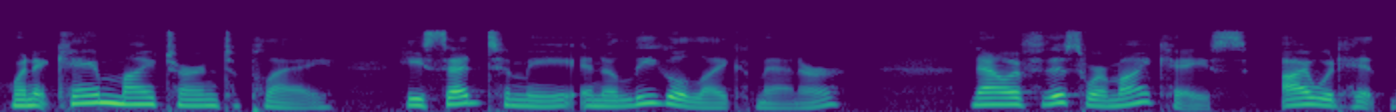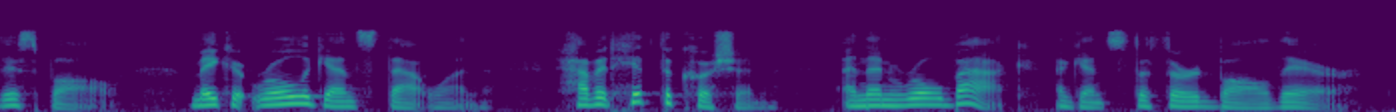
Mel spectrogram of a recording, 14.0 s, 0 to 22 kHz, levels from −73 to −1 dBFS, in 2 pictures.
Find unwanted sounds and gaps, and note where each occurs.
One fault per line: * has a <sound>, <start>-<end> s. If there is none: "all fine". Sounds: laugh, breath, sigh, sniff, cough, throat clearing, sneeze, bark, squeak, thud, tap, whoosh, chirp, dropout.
all fine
